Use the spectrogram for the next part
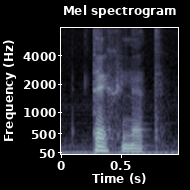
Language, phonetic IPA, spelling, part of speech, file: Polish, [ˈtɛxnɛt], technet, noun, Pl-technet.ogg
